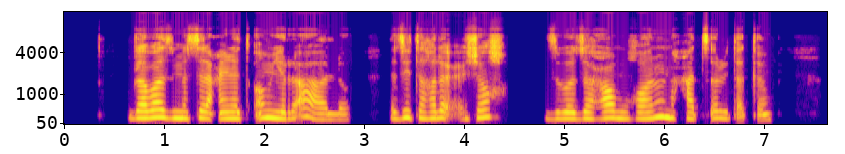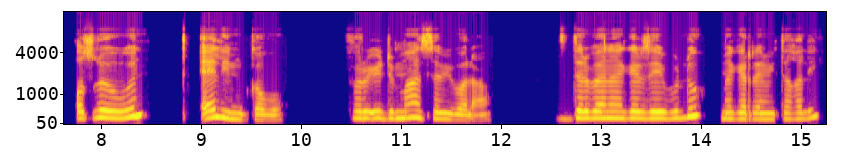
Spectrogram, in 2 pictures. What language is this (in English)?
Tigrinya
